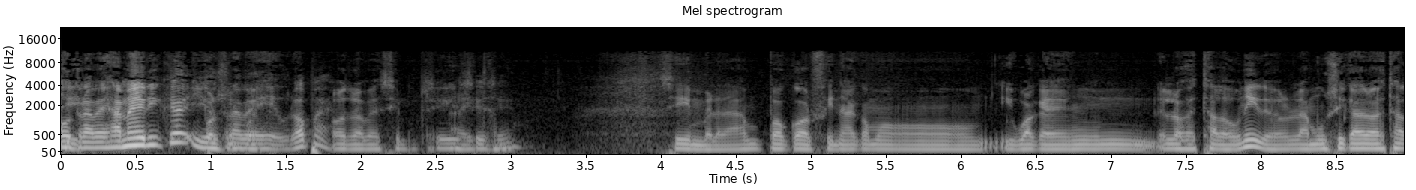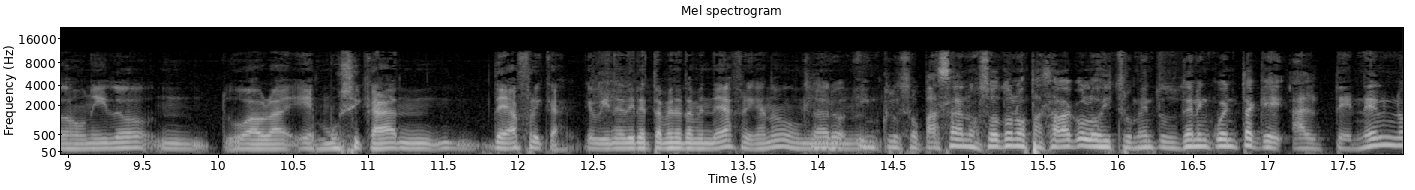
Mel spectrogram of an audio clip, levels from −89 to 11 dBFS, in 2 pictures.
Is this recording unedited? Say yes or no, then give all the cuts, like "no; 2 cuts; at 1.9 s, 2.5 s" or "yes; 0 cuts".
yes; 0 cuts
